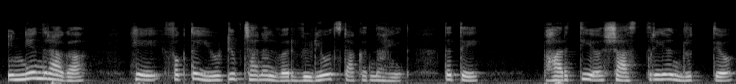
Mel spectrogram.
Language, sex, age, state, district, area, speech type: Marathi, female, 18-30, Maharashtra, Nashik, urban, spontaneous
